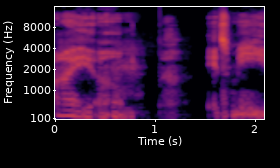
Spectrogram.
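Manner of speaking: hushed, breathy, quiet, very slow delivery. Imitating a movie line, talking really quiet like Tobey Maguire. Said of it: "talking really quiet in a scene".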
